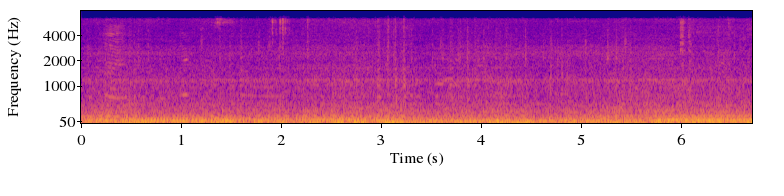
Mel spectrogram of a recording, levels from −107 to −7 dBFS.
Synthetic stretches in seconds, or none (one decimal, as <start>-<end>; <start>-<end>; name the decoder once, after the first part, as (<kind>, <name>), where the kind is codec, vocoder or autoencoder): none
